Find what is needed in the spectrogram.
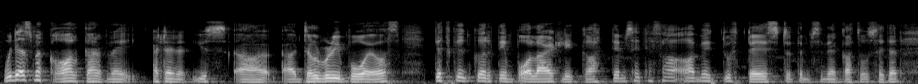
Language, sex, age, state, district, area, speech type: Kashmiri, male, 30-45, Jammu and Kashmir, Budgam, rural, spontaneous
